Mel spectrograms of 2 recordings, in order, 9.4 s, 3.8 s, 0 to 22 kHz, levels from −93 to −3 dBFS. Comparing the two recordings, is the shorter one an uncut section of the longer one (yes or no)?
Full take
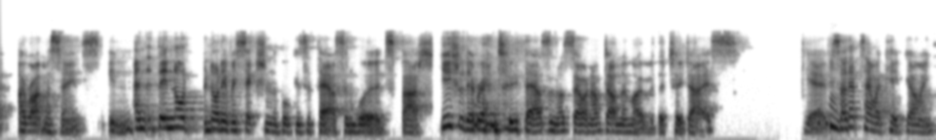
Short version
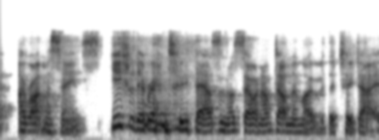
no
